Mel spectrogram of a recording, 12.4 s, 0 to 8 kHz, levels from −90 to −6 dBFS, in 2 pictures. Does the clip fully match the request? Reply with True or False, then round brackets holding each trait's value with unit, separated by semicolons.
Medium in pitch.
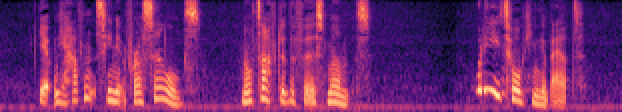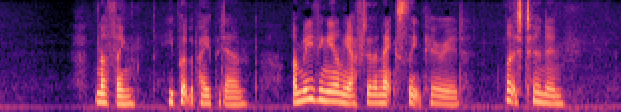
True (180 Hz)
